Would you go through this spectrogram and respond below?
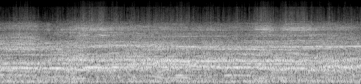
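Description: At an open-air political rally at Hanuman Chowk in Gurdaspur, a large crowd cheers and shouts in a dense, loud, continuous roar with whoops rising from the mass of people.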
